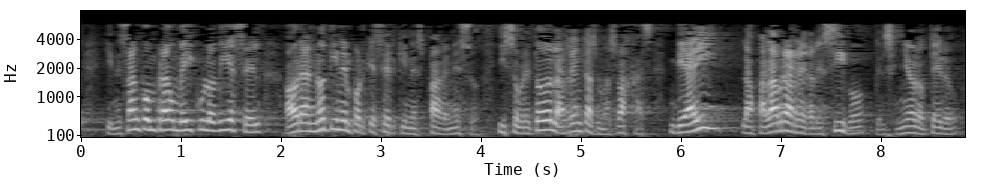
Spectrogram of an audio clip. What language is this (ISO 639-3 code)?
spa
